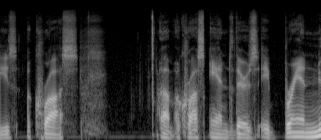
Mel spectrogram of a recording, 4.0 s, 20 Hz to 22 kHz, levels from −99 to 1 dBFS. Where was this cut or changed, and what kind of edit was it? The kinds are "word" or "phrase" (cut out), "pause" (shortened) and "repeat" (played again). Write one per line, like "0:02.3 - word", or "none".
0:02.6 - word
